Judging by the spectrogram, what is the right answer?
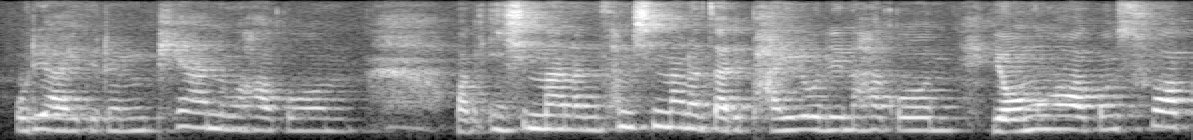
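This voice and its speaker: A middle-aged woman, a pastor's wife, giving a lively personal testimony at a church seminar and acting out past conversations. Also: fairly high pitch. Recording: echoey church hall.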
